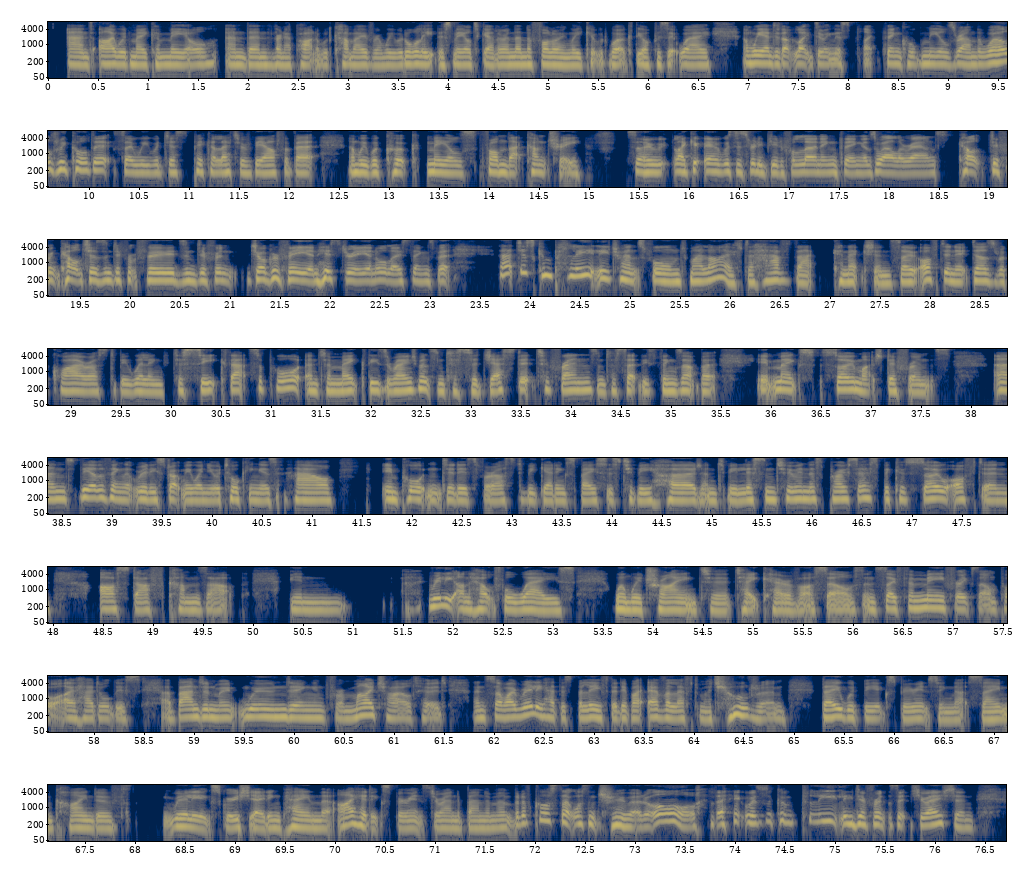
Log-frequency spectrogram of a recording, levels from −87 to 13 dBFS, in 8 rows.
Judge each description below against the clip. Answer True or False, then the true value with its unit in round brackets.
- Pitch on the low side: False (170 Hz)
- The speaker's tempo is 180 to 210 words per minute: True (200 wpm)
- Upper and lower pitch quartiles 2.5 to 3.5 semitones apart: True (2.9 semitones)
